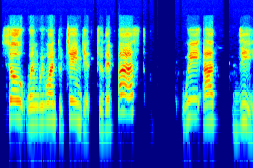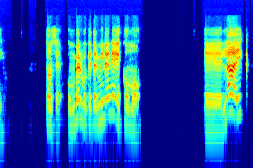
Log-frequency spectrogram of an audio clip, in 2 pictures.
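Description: A high, pushed, bright male voice belongs to an English teacher with a Chilean accent holding an online lesson at home. He restates each rule in Spanish and frequently asks "ok?". Recorded on a computer mic during a video call, the sound is dry and muffled.

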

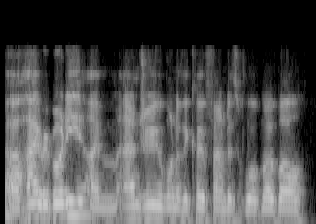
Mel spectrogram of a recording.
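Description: A man from Kenya introduces himself casually and quickly. His voice is mid-pitched, and the video call audio is dull. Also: steady tone. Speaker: guest, co-founder.

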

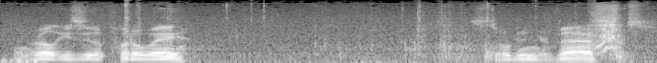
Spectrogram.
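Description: A man casually signing off his fishing vlog outdoors, chatty and relaxed, with loose sentences. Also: sits low, unhurried, noisy background. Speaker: fishing vlogger. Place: outdoors by the water.

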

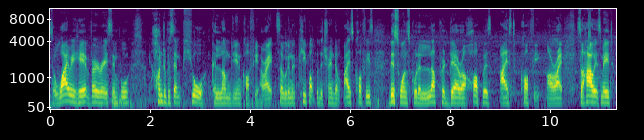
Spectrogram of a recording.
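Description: A man's voice: mid-range voice, fairly bright tone. A man in his thirties, a vlog host, presenting to camera in a breezy, slangy way on a city street.

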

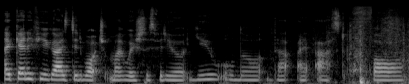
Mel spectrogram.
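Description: A woman's voice: mid-range voice, level tone, moderate pace, background noise. A woman with a cold and a blocked, nasal voice, chatting to her viewers in a casual vlog. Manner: chatty and bubbly, talking straight to viewers. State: congested, blocked nose from a cold. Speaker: YouTube vlogger. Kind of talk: casual haul vlog chat.

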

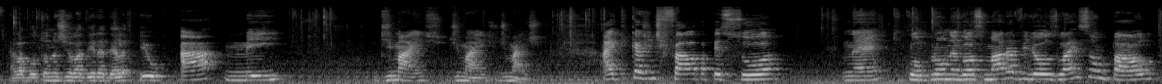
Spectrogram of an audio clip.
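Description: In a roomy space with slight background noise, a Brazilian woman from the country's south opens mail at home for her vlog. Her mid-range voice gushes through the casual unboxing chat, exclamatory and playful.

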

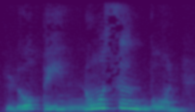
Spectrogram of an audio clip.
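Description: A woman voicing a big, bad male wolf who makes loud, menacing threats in a storybook reading, recorded in an echoey room. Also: mid-range voice, expressive, close to an everyday voice. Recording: echoey room, faint noise.

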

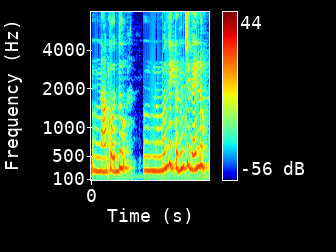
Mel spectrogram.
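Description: A woman voicing a weak but defiant young woman in a storybook reading, speaking with a resentful, steady voice. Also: high-pitched, fast, close to an everyday voice. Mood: angry.

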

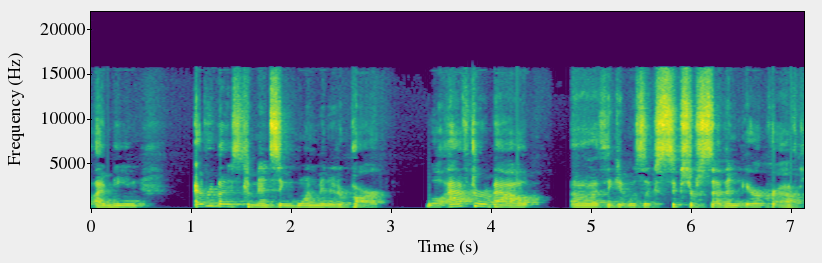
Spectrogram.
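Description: A middle-aged woman, a retired Navy air traffic control officer, explains procedures as a podcast guest in the matter-of-fact way of a former military officer. Her voice is fairly low and darkish. The recording sounds roomy and echoey.

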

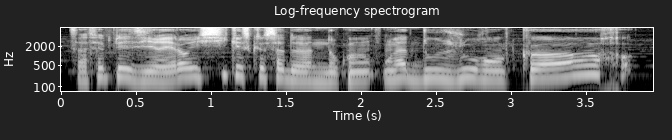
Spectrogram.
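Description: Man from Belgium, let's play commentary, fairly high voice, rambling self-talk, faint game music behind. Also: normal speed, a little mellow. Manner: chatty, thinks aloud, trails off mid-sentence. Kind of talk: live gameplay commentary.

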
